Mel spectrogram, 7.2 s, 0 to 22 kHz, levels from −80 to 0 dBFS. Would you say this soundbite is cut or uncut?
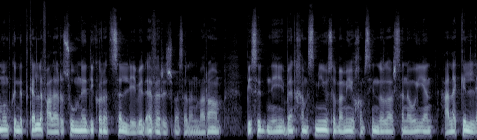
uncut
